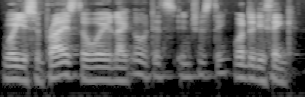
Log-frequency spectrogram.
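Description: A man from Germany, a native German speaker, chatting in English in a relaxed, curious way with many follow-up questions. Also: mid-range voice, fast talker. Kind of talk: casual chat.

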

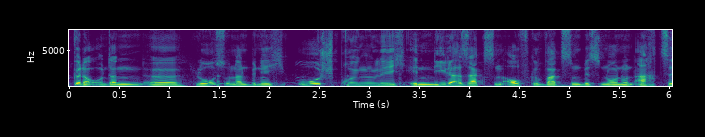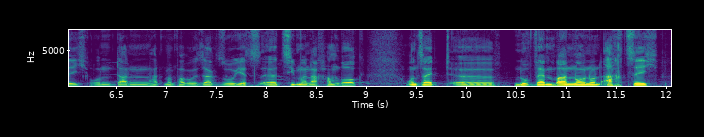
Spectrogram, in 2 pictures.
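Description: A man's voice: fairly low pitch, moderate pace. A man from Vietnam, a youth football coach, chatting casually in an interview and often affirming with short fillers. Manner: relaxed, chatty, many fillers like "genau".

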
